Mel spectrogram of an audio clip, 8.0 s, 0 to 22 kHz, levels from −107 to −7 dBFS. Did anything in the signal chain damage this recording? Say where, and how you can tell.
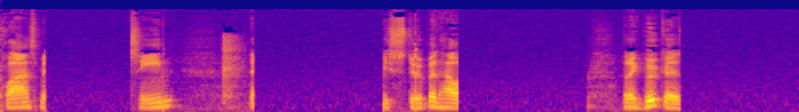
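Yes. Digital wireless dropouts sit at the radio link stage, at 0.44 to 1.30 s, 2.52 to 3.82 s, 4.56 to 5.86 s, and from 6.78 s to the end of the clip. Each is a clean hole of near silence lasting between about 0.86 and 1.3 s, entered and left with a very short fade and no noise burst on either side. That is the receiver muting itself when too much of the digital link's data fails to arrive.

Damaged data in a compressed stream shows up at the codec stage as two brief blips: a very short one at 1.62 s and a longer one of about 34 ms from 4.12 to 4.16 s. These glitches come from corrupted bytes in the encoded stream. The decoder misreads the bad frames, loses sync, and skips ahead to the next valid frame header, leaving a short artefact where the stream resumes.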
